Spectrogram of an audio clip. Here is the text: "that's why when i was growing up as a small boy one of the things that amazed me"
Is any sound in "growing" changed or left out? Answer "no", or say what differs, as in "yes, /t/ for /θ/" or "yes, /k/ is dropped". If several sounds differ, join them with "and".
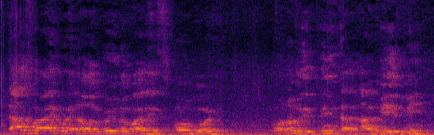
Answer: yes, /ɹ/ is dropped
